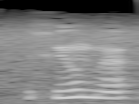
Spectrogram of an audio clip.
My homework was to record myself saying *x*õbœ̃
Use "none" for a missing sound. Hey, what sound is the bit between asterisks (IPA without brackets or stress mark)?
xʲ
